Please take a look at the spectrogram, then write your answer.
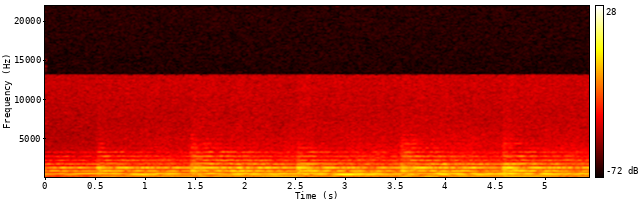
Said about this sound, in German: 1980 in der Karlsruher Glocken- und Kunstgießerei gegossene Anna-Glocke.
